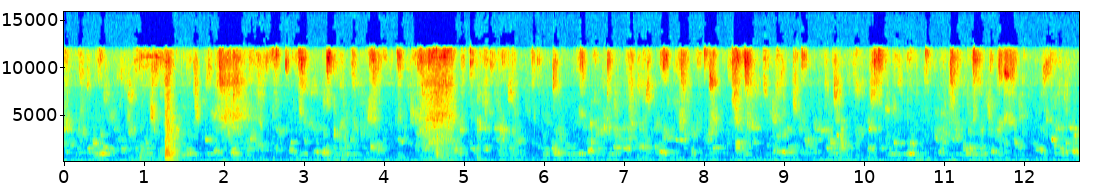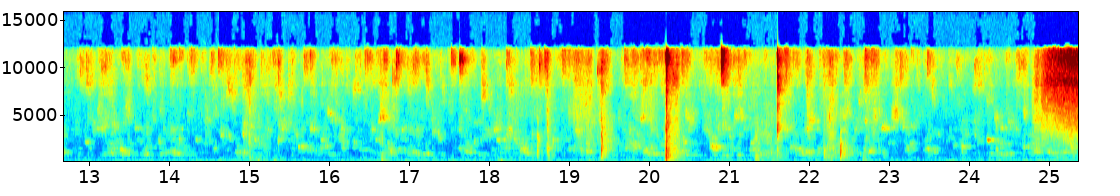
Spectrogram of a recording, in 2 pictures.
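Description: A brush dabs softly on paper.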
